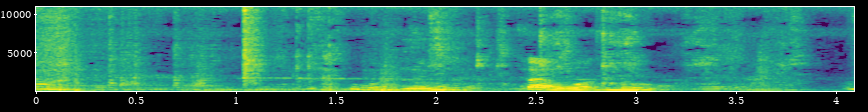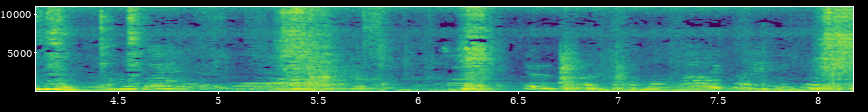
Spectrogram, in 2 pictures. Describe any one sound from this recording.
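An elderly woman sobs and weeps close by.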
